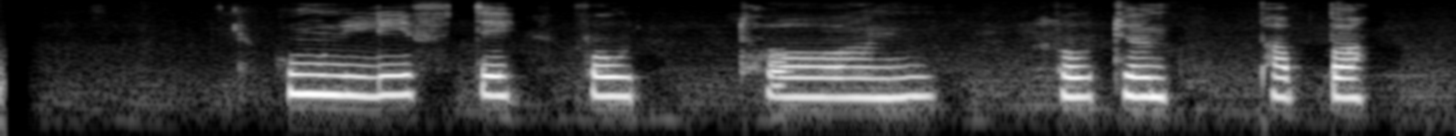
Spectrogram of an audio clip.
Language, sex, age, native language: Icelandic, male, 8, Icelandic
